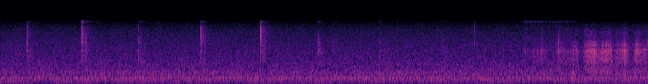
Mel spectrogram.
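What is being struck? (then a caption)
Porcelain mortar and pestle. A porcelain pestle taps inside the hollow bowl of a small, empty white porcelain mortar held in the palm, giving sharp, bright, short-ringing ticks at an uneven pace. Near the end the taps crowd into a denser, scratchier cluster, all over a faint, steady low hum.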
